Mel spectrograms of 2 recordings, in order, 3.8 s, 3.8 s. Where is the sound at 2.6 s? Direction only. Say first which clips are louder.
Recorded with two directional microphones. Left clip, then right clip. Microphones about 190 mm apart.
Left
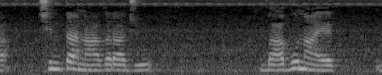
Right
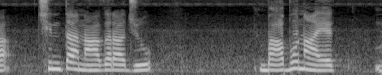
Right 15 dB; 55° right (ahead or behind).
